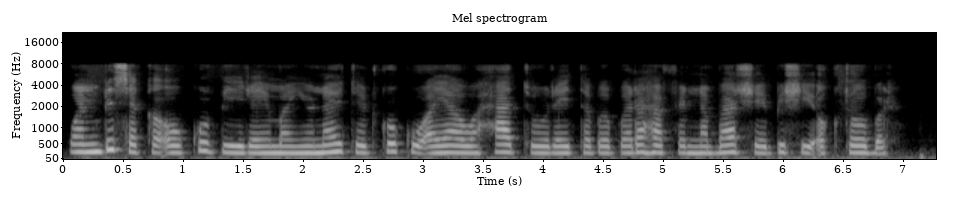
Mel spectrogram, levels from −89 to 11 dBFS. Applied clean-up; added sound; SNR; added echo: none; none; none; none.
